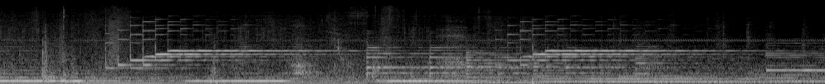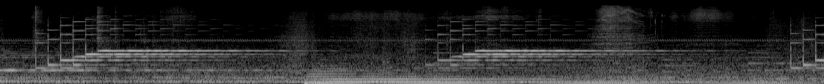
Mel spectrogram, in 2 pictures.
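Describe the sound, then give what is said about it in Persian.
A melodic phone ringtone plays a repeating electronic tune, cycling through its phrase several times at steady volume over a low background hum, with no one speaking. “زنگ میخورد.”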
